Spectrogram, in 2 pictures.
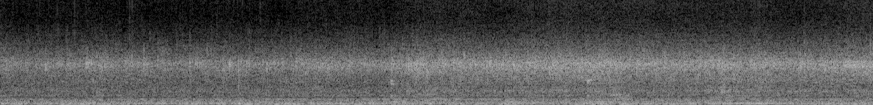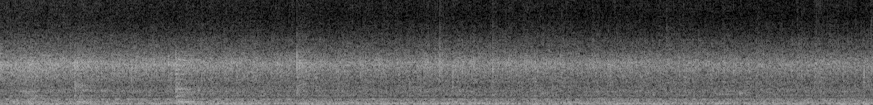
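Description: Chicken and onion pieces sizzling steadily in a hot wok, with a few light knocks and scrapes as a wooden spatula stirs them.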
